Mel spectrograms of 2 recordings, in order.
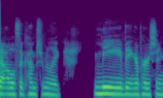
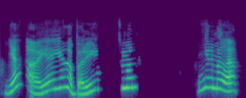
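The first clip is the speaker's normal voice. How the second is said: coaxing a pet; 7 semitones higher than usual. Real, not acted. Vlogger calls the cat into their lap, higher coaxing voice. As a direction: sweet-talk the cat in a high voice.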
